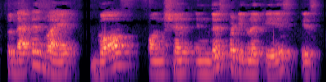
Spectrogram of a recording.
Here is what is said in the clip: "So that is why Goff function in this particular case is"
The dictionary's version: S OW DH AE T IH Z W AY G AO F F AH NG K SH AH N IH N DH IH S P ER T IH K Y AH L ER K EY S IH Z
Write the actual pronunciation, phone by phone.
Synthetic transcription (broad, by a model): S OW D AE T IH Z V AY G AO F F AH NG K SH AH N IH N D IH S P ER T IH K Y AH L ER K EY S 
